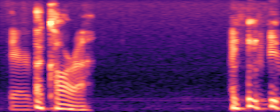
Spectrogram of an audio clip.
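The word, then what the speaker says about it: Aqara: me how i i'm pretty sure you just pronounced it correctly right there akara you could be wrong let's let's double check yeah because i think we were saying like a kwara quara yeah i think it's a cara so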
